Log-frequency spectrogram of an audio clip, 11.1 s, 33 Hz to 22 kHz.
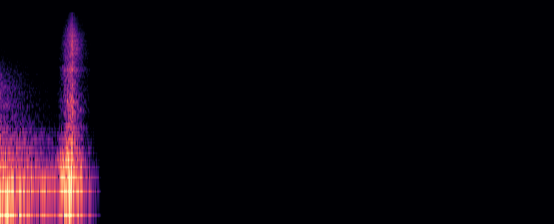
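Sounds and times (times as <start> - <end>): deep whooshing rumble: 0.0 - 1.9
short swoosh: 0.0 - 1.9.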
